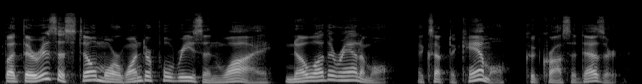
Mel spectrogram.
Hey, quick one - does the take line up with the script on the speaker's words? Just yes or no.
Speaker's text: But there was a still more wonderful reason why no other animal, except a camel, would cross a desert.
no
